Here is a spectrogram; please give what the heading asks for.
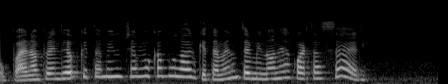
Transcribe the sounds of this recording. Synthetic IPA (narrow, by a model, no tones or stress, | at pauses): ʊpajnɐ̃w̃ɐpɾẽnd̪ewpʊɾket̪ɐ̃mẽj̃nɐ̃w̃t͡ʃ̪ĩɲ̃ɐ̃vokabulaɾpɾket̪ɐ̃mbẽnɐ̃w̃t̪eɾmĩnonẽj̃ɐkwaɾt̪ɐsɛɾjɪ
